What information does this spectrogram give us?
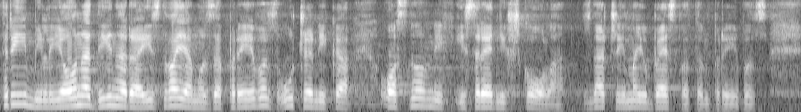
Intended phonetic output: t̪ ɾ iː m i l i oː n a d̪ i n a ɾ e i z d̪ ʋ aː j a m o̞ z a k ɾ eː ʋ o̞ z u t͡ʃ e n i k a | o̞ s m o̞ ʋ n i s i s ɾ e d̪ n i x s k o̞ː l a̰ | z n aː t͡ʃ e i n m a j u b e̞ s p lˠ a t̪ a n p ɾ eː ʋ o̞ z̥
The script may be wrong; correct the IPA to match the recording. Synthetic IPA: t̪ ɾ iː m i l i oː n a d̪ i n a ɾ a i z d̪ ʋ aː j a m o̞ z a p ɾ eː ʋ o̞ z u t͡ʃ e n i k a | o̞ s n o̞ ʋ n i x i s ɾ e d̪ ɲ i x ʃ k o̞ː l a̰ | z n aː t͡ʃ i i m a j u b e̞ s p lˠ a t̪ a n p ɾ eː ʋ o̞ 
